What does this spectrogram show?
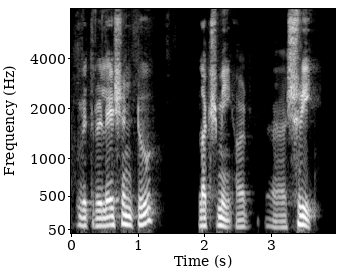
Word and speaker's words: Shri: So Shri, okay, so the word Shri is another name for Lakshmi. We have to pronounce it as Shri with the Sha sound. Sometimes Sri, no, but it's not really Sri, it's Shri, SHRI, right?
